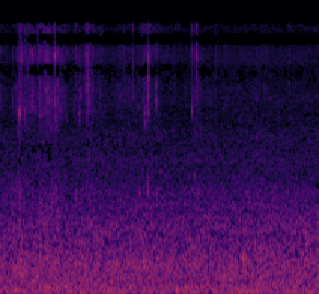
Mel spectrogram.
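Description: Steady rush of shallow river water running over stones close by.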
